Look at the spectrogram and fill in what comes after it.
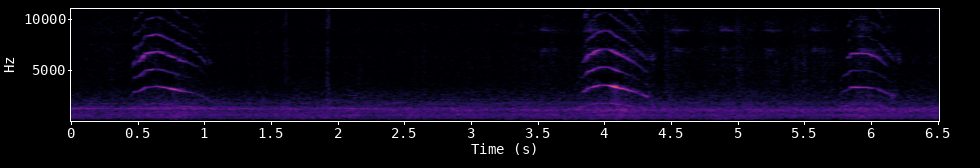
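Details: A mother cat together with her kittens; three thin, high-pitched mews that rise and fall in an arch, spaced irregularly a few seconds apart over steady low background hiss.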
